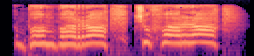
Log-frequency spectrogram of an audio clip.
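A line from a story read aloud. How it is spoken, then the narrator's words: Furious shrieking whirlwind. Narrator (Russian): Яростно взвизгнул налетевший вихрь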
